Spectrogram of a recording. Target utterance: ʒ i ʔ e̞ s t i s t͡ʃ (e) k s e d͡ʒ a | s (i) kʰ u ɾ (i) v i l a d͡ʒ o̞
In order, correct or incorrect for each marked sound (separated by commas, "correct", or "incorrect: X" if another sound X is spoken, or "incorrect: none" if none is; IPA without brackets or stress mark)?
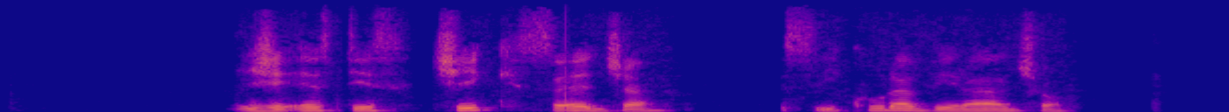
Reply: incorrect: i, correct, incorrect: a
